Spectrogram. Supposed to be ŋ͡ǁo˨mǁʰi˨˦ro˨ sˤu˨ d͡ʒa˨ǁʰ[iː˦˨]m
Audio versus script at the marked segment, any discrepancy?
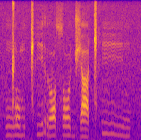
no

